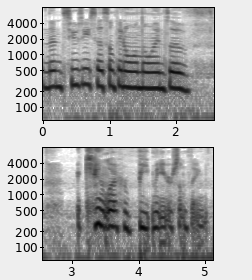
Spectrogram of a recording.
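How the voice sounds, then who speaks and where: Her pitch is high as this woman speaks at a moderate pace. Her intonation stays fairly even. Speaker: cartoon episode reviewer. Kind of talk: casual commentary review. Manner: halting, many fillers and stutters; rambling, repetitive.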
